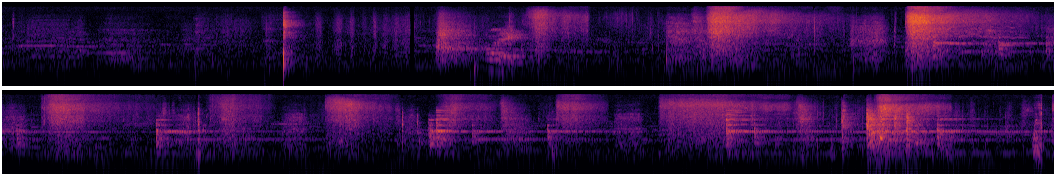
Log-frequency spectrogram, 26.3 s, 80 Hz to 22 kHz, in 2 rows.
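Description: Forceful breathing of a strongman setting up over a 300 kg deadlift bar: a string of sharp, hissy breaths every second or two as he grips and braces before the pull. A single sharp knock comes a few seconds in.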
